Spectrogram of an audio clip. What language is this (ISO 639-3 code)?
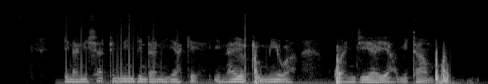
swa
